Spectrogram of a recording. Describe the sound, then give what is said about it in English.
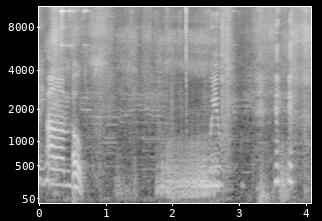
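A female dog gives a low, rumbling play growl to get attention, lasting about a second, with a few short higher yips and grunts before and after it. “Is she grunting at you or like play growling or something? She's play growling.”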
